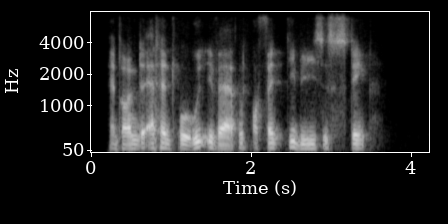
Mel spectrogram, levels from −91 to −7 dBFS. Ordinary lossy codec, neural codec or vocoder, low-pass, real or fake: Opus, 16 kbps; codec, 16 kHz, 0.8 kbps, ZipCodec; 7.2 kHz; fake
